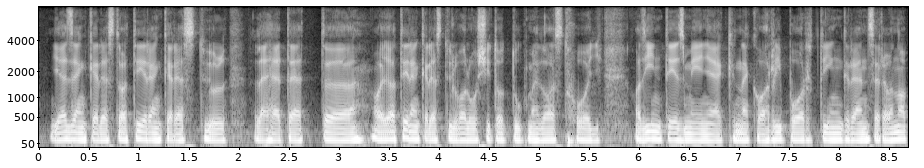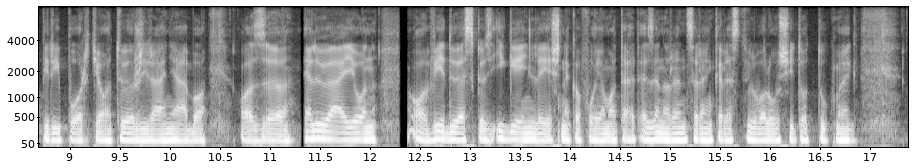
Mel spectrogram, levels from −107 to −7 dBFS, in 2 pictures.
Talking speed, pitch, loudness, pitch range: 135 wpm, 100 Hz, -12 LUFS, 95-105 Hz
